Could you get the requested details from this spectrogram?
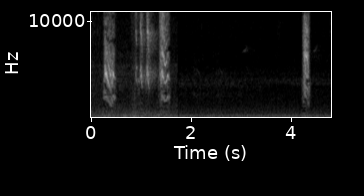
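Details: Female double-collared seedeater call, used to stir males into singing: a quick burst of sharp, very high chirps in the first one and a half seconds, a pause, then one lone chirp, over a quiet low hum.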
